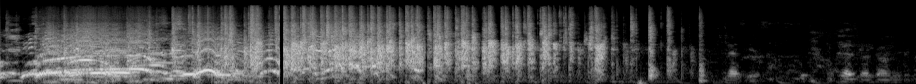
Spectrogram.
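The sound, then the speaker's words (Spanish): Dense crowd applause for a rondalla, with whoops and shouted cheers at the start, thinning into scattered individual claps that fade out after about seven seconds, leaving faint murmuring. “¡Fuerte el aplauso a la rondalla!”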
